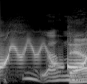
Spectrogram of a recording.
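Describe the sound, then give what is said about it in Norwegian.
A voice imitates the springy bounce of a man landing on his testicles in a bicycle fall, with a wobbling, boinging pitch that rises and falls in quick undulations, then jumps into a louder, buzzy sustained tone, alone. “Sånn høres det ut når jeg lander på ballene mine.”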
